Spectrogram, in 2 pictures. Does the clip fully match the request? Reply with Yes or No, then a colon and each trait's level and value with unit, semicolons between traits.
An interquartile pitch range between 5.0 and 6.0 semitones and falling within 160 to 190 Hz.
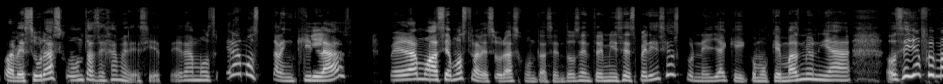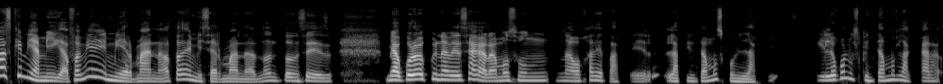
Yes: wide, 5.6 semitones; medium, 185 Hz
